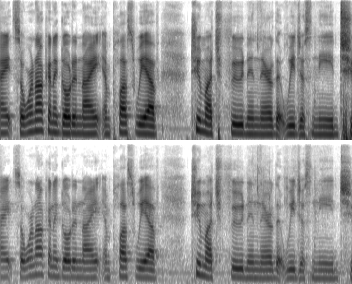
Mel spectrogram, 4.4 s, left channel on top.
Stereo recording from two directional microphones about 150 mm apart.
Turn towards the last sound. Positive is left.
turn(degrees=50)  # may be behind; listen again after turning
